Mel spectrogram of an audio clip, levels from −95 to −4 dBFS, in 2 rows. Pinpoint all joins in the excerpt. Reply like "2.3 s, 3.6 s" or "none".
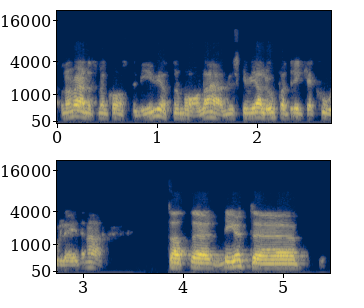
none

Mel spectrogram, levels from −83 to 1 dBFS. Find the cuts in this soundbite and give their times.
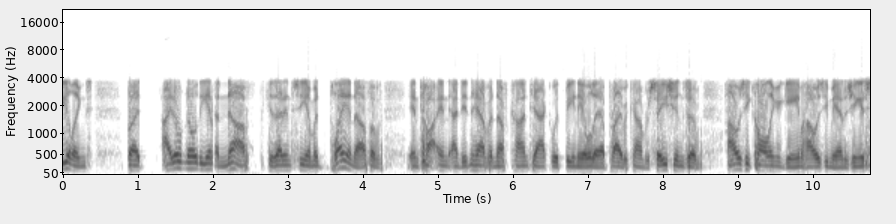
2.0 s

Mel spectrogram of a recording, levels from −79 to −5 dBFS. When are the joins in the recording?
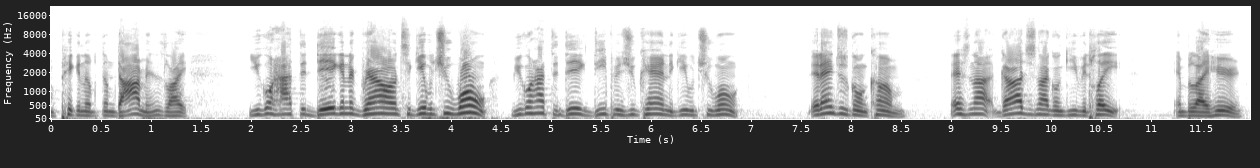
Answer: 4.5 s, 10.4 s

